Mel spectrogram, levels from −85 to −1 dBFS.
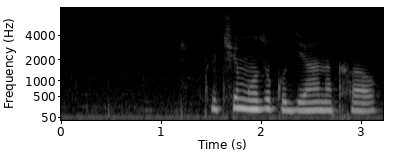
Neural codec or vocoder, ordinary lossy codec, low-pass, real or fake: none; AAC, 48 kbps; 7.2 kHz; real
